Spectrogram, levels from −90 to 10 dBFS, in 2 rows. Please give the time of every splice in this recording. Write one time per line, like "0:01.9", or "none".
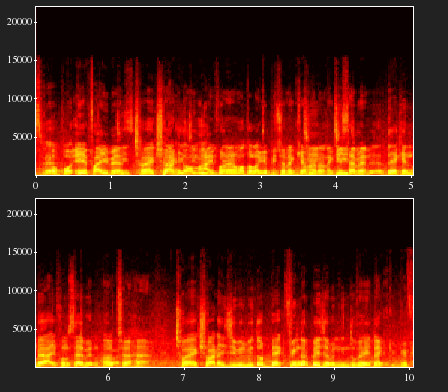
none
